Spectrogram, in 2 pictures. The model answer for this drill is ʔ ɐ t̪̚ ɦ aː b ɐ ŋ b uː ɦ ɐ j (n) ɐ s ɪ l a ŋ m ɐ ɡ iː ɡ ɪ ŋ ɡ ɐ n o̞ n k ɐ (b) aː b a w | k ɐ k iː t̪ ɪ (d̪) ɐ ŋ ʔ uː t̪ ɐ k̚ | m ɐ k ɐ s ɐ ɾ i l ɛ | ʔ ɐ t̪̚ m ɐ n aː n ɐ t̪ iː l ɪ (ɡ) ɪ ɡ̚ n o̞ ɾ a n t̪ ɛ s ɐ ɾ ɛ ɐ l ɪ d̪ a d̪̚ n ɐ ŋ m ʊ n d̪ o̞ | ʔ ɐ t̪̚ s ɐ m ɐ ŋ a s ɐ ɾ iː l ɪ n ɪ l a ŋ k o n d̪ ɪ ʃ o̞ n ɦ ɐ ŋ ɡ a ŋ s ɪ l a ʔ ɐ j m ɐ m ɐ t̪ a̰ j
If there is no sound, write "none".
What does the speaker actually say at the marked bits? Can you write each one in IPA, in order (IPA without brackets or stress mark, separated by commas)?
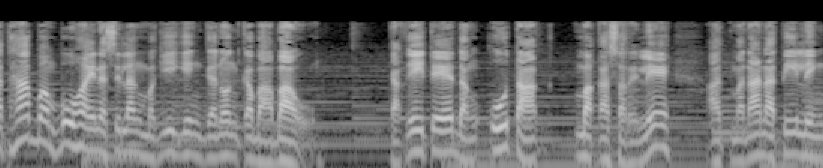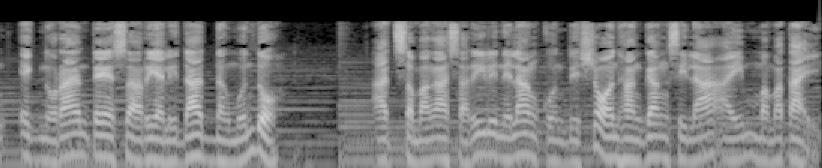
n, b, d̪, ŋ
